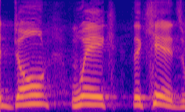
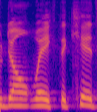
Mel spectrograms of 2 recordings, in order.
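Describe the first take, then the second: First: Put-on "Don't wake the kids" slow and deliberate; emphatic warning. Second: Said in the usual way. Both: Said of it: "the worst conceivable possibility".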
